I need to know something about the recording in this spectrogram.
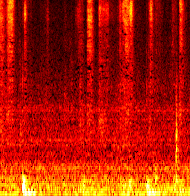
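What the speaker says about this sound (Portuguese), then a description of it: "Vou até escrever aqui." Pen writing by hand on paper, marking out the word Jerusalem: soft, close scratching strokes with a few sharper taps and lifts, steady and quiet against faint room noise, no speech.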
